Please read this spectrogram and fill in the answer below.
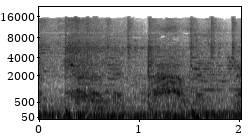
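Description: Live pop concert sound in an arena: loud, bass-heavy music with a drum beat and a woman's voice singing over it through the PA, with crowd noise underneath.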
